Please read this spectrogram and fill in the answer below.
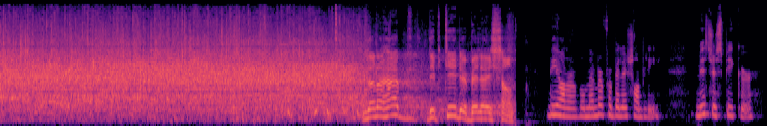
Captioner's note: some Applause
